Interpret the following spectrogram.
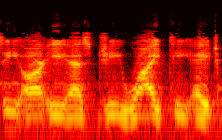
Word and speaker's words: Cresgyth: He wants us to record it instead as um Well, I'll I'll spell it. It's c r e s g y t h, Cresgyth.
